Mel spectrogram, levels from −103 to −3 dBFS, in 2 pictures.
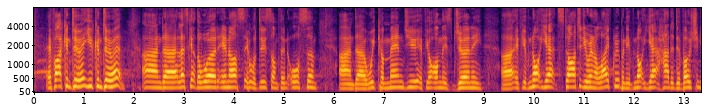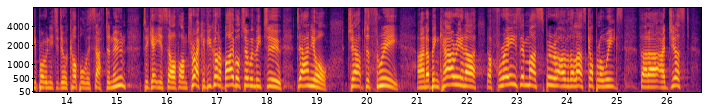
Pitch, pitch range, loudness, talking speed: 205 Hz, 190-240 Hz, -18 LUFS, 215 wpm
